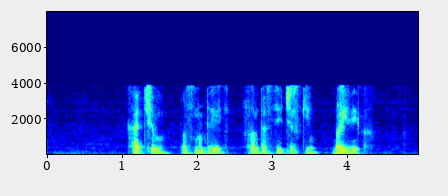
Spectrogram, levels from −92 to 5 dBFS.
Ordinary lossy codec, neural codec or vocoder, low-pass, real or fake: AAC, 16 kbps; codec, 24 kHz, 3 kbps, HILCodec; 7.2 kHz; fake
